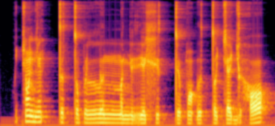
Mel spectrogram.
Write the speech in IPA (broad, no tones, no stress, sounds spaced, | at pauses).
c ɔ̃ ɟ ĩ tː ɯ tː o p ʉ lː ɯ nː ɔ nʲ ɔ rʲ ɛ xʲ ɯ tː ʏ p ɔ̃ ʔ ɯ tː ɔ c ɛ ɟ ʉ h ɔ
